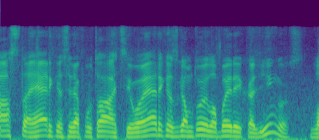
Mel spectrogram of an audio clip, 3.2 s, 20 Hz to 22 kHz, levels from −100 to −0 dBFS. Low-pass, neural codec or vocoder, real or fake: 9.9 kHz; none; real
